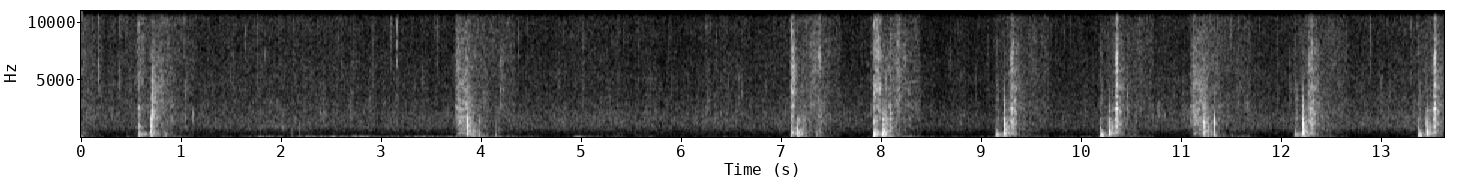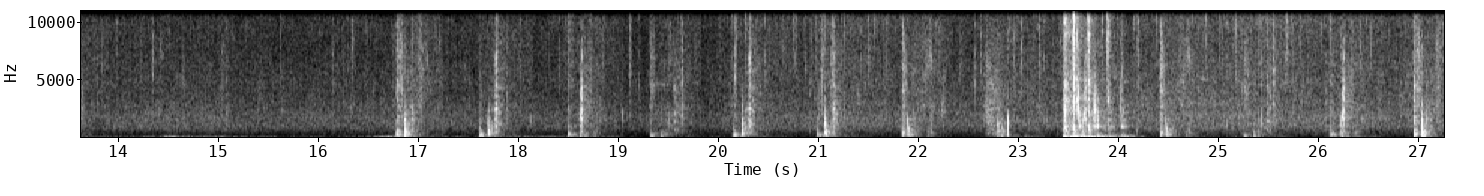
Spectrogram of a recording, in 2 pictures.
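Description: Slow footsteps thud on a wooden floor indoors.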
